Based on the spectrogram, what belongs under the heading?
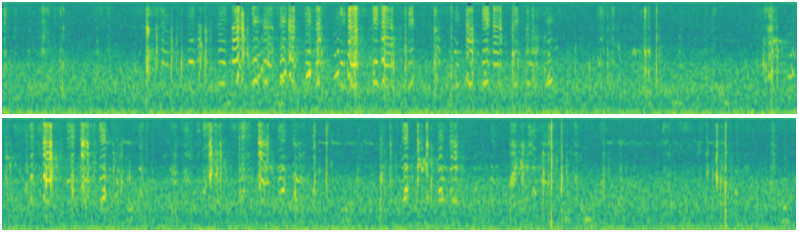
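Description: Small birds chirping in scattered bursts of short, high calls over a steady low background rumble.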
